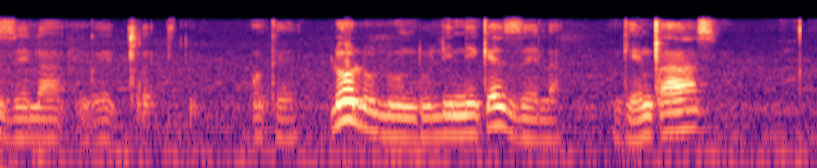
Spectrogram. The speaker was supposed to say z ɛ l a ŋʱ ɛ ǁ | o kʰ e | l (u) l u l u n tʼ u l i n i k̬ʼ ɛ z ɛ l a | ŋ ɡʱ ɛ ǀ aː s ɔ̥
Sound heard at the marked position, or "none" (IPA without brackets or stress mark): o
